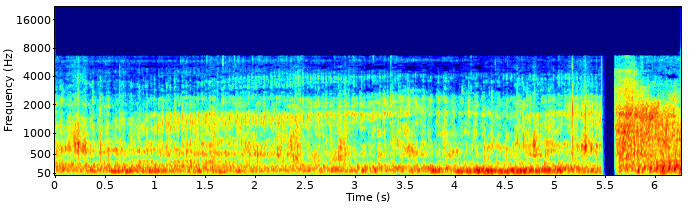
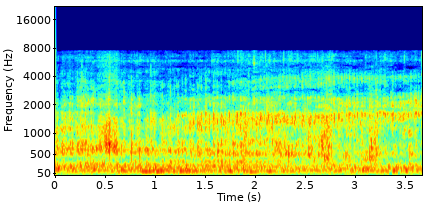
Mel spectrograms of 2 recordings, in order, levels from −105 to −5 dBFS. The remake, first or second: second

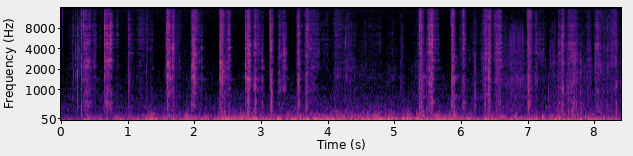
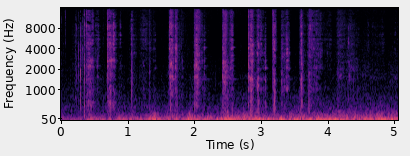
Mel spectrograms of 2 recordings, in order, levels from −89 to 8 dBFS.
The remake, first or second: first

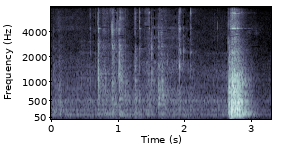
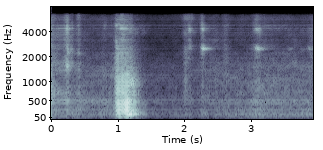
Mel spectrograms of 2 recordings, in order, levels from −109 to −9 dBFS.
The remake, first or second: second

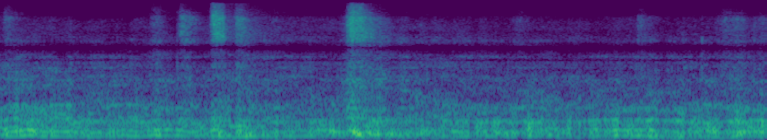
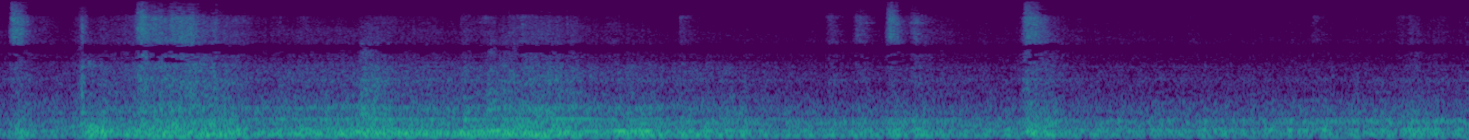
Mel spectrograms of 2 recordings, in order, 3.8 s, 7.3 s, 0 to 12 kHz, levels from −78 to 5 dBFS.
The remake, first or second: first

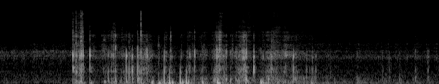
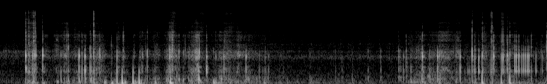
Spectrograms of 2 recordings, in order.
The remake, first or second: second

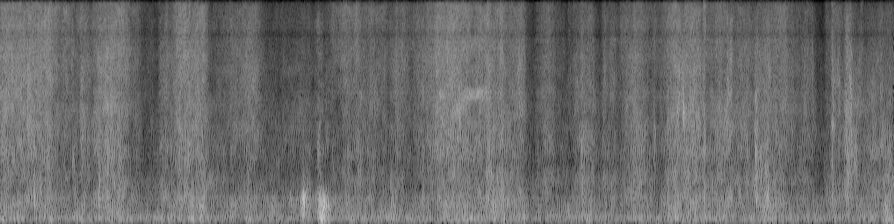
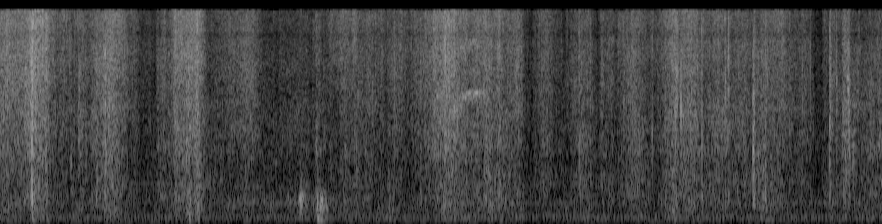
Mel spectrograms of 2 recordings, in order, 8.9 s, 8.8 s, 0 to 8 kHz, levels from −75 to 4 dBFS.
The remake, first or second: first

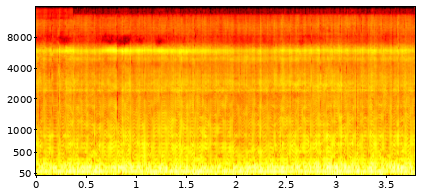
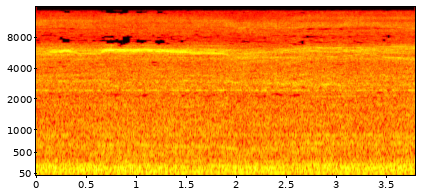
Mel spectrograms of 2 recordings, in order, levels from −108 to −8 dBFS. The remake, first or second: first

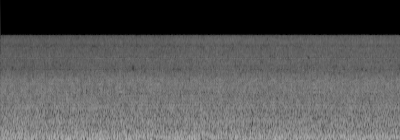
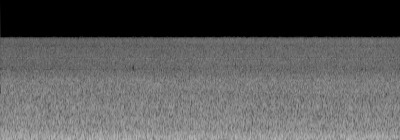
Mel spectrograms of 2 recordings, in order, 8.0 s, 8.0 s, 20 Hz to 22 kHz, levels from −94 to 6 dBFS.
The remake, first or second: first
